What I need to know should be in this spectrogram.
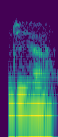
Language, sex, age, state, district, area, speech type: Hindi, male, 30-45, Bihar, Vaishali, rural, conversation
